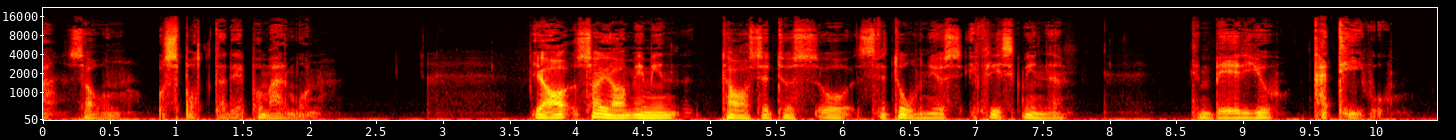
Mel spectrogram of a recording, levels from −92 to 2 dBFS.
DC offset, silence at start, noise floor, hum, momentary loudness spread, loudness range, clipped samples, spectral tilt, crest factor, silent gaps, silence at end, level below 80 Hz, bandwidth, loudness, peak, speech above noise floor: under 0.1%; 0 s; -51 dBFS; none; 18 LU; 6 LU; under 0.1%; -4 dB/octave; 24 dB; none; 0.3 s; -44 dBFS; 16 kHz; -28 LUFS; -6 dBFS; 23 dB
